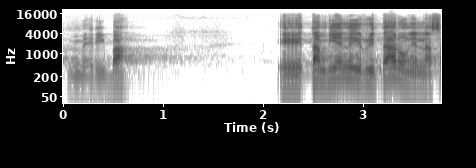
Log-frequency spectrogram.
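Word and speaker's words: Meriba: las aguas de meriva probablemente la pronunciación adecuada es meriva también le irritaron en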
